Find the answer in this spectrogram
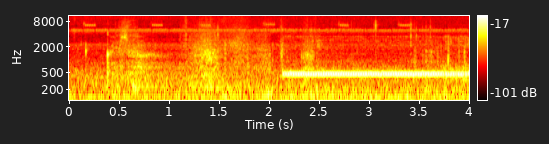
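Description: A telephone tone from a mobile phone as a call is placed: one steady beep held for about two seconds, starting about halfway in.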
